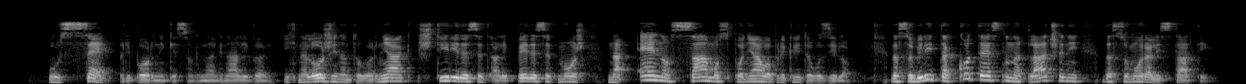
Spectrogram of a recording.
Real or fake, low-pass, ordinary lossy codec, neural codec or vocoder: real; 7.2 kHz; none; none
